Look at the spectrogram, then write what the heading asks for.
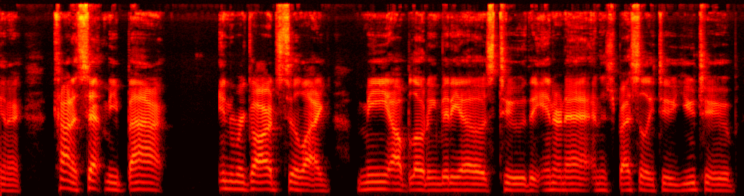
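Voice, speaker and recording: A man in his thirties with an American accent, giving a rambling personal update in a hesitant, halting way and often repeating himself. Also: medium pitch, clear, resonant tone, dry recording, studio quality. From Oregon, United States. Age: 30s. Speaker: online video creator.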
